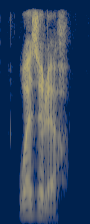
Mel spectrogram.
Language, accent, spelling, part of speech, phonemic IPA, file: French, France, oiseleur, noun, /waz.lœʁ/, LL-Q150 (fra)-oiseleur.wav
- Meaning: fowler, birdcatcher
